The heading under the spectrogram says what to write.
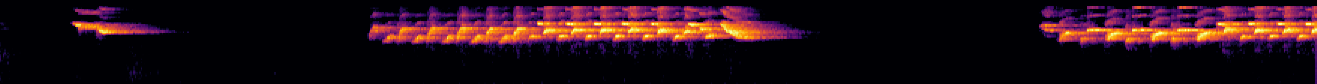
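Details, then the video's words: Wedani-style song of a European goldfinch, with a brief opening note, then a fast, bright, jangling phrase of about three seconds, silence, and a new twittering run starting. "تغريد ويداني أصيل"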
